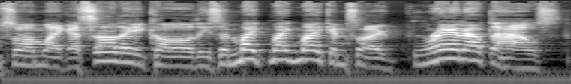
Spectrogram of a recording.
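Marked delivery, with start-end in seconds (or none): 1.5-2.2 quicker, pressing, raised call of the name; urgent calling. Retold or imitated. Owner calling Mike about trouble: raised urgent repeat. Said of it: "he calls, there's a problem".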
